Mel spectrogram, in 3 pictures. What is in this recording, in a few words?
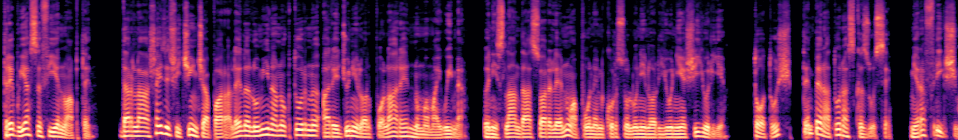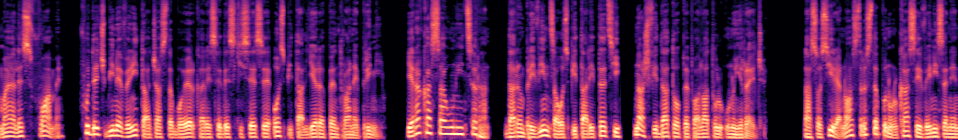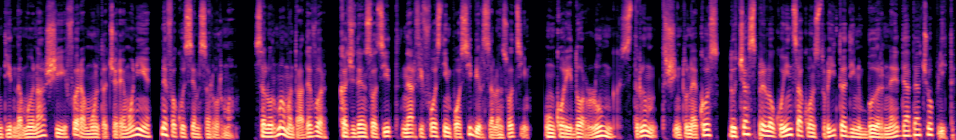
M AudioBook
